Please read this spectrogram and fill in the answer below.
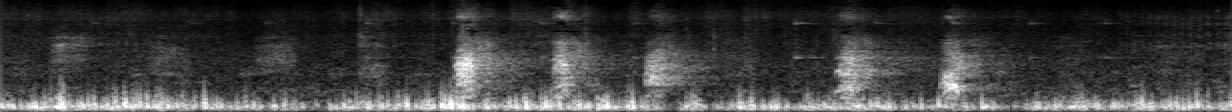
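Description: A German Shepherd dog barking, about five short, sharp barks in the second half, over a steady low rumble.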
